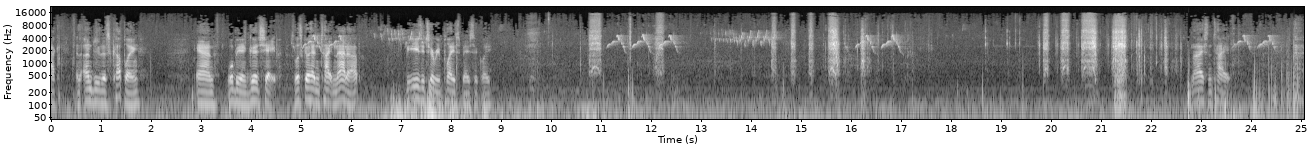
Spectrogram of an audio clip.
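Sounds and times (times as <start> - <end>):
birds chirping: 2.3 - 7.8, 8.7 - 21.4, 22.4 - 25.0
cordless drill driving screw: 10.7 - 11.0, 12.0 - 12.3, 14.4 - 15.9, 19.7 - 21.8.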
